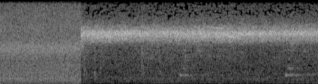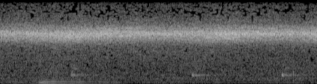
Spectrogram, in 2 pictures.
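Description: A steady, high-pitched insect drone of rainforest insects that starts abruptly about a second in. Faint short chirps repeat every second or so beneath it.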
